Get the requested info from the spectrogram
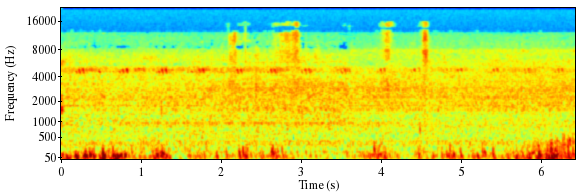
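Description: Wind buffeting the microphone: an uneven, gusty low rumble with a faint hiss.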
